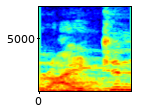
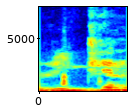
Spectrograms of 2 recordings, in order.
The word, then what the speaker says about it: written: এটা কিন্তু রাইটেন হবে না, রাইটেন পুরাতন ভাবে বলতাম, এটা কিন্তু রিটেন হবে। সঠিক উচ্চারণ বলবো রিটেন, রাইটেন বলে শব্দ নেই, রিটেন।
